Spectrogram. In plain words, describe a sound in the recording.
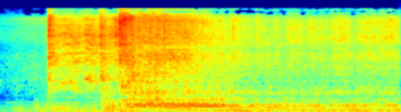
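A car engine revs loudly through its exhaust.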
